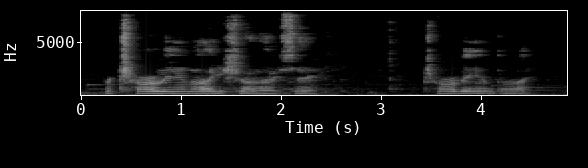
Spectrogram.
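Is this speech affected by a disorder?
Yes: quadriplegic cerebral palsy; uses one hand.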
